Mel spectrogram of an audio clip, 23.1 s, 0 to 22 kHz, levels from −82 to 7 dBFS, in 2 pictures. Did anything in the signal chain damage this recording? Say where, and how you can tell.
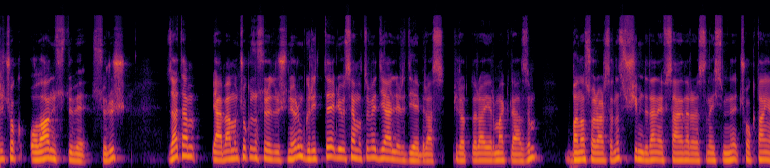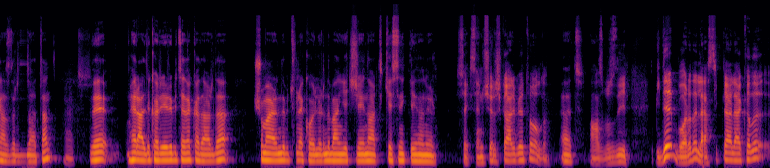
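Yes, the damage happened on the network, where short concealed packet loss hit at 8.53–8.57 s, at 15.95–16.01 s just before "rekorlarını ben geçeceğine artık", and at 22.09–22.12 s right after "de bu arada". Each time 20 to 40 ms went missing, and the decoder covered the gap by extending the previous sound, leaving a brief smear or wobble. These gaps are too short to fade, which separates them from a burst.

A burst of packet loss follows "arasında ismini çoktan yazdırdı" at 11.87–11.97 s. About 80 ms never arrived, so the receiver held the last sound for about 84 ms as a decaying buzz or hiss, then resumed further along. Unlike the short cases, there is an audible fade and a real skip in the speech.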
